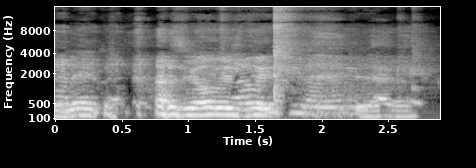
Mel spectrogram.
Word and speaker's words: Laycon: It's Laycon.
